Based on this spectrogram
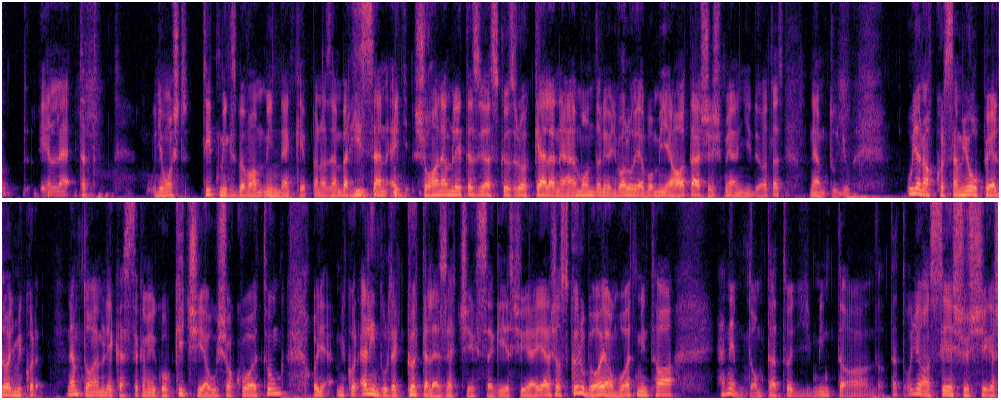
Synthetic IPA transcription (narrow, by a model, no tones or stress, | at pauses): elɛt̪aːt̪uɟɛmo̞ʃt̪t̪ːipmiɡzbɛvɒmmind̪ɛŋkeːpːɛnɒzɛmbɛrɦisɛnɛ̰ɟʃo̞ɦɒnɛmleːt̪ɛzøːɛskøzrøːlkɛlːɛnɛɛlmo̞nd̪ɒniho̞ɟvɒloːjaːbɒmːijɛnɦɒt̪aːʃɒeːʃmijɛnɛɲːid̪øːɒt̪lɛs | nɛmt̪uɟːuk | uɟɒnɒkːo̞rsɛɛmjoːpeːld̪ɒɦo̞miko̞ɾ | nɛmt̪ud̪omɛmleːkɛst̪ɛkɛmmikorkit͡ʃiɛuʃo̞kʋo̞lt̪uŋkho̞ɟmiko̞ɾʔɛlind̪ult̪ɛɟ̚køt̪ɛlɛzɛt͡ʃːeːksɛɡeːsiɛjːaːɾaːʃɒskøɾylbɛojɒɱvo̞lt̪mint̪hɒ | hat̪nɛmt̪omt̪ɛːt̪ho̞ɟmint̪ɒ̰t̪aːt̪o̞jɒnseːlʃøːʃeːɡɛʃ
